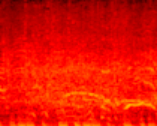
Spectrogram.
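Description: Studio audience applauding, with a voice rising over it in the second half.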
